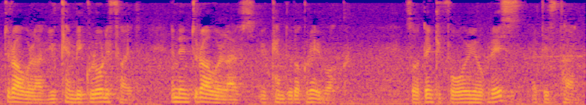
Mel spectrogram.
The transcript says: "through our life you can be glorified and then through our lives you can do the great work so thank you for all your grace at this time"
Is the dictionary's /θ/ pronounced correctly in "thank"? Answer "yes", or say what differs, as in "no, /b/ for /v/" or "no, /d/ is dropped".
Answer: no, /t/ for /θ/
